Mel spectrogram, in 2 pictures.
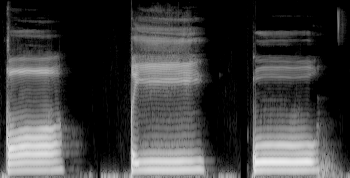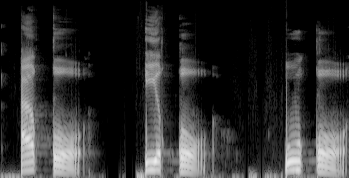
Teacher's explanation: kalau teman-teman melafalkan huruf qof masih ada becek-becek nafasnya. Ko, k, maka itu huruf kaf.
